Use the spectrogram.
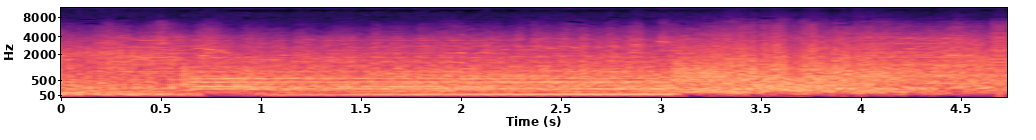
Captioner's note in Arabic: هدير المنطاد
